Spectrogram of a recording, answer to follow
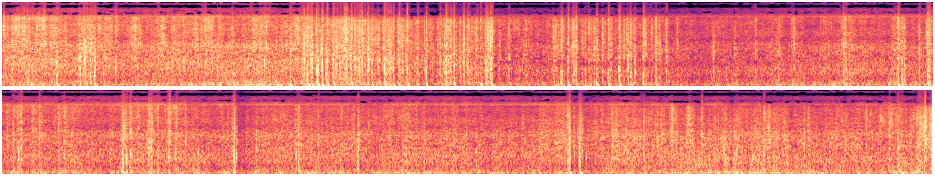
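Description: Wind buffeting the microphone: a loud, continuous rumble with dense crackling.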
